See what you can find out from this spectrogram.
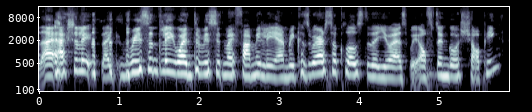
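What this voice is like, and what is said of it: Australian accent. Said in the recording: “you sound like you have an Australian accent”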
